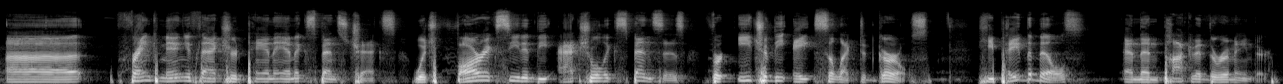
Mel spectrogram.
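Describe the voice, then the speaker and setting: A man's voice: medium pitch, expressive, slow, slight background noise, poor audio. A man hosting a podcast, telling a story in an informal, joking way with some swearing. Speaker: podcast host telling a true crime story. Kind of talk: casual storytelling from notes.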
